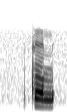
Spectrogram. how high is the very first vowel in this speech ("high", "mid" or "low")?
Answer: mid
